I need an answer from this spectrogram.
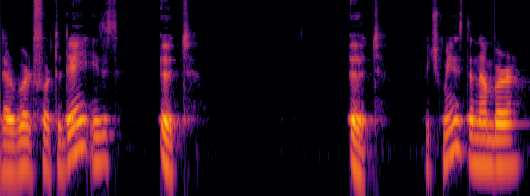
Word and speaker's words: öt: And our word for today is öt.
